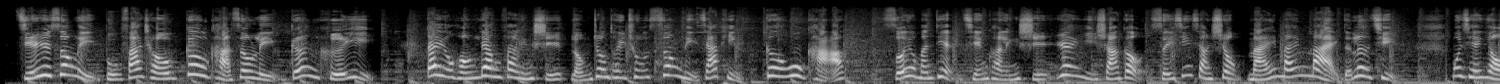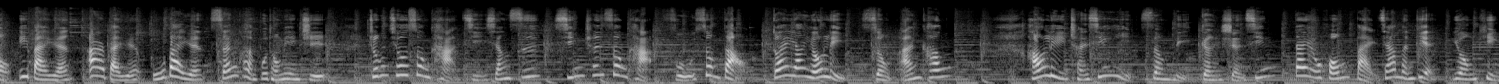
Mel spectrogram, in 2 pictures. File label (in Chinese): 女 量贩零食（年轻）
